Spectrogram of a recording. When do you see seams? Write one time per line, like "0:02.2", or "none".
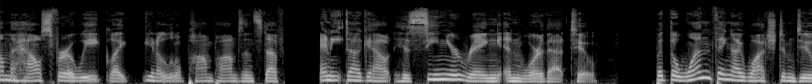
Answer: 0:03.4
